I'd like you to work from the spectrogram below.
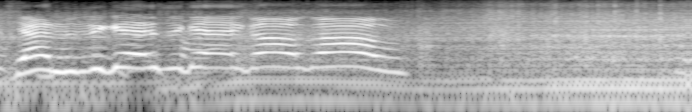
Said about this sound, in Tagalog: May mini grass cutter si Baba.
